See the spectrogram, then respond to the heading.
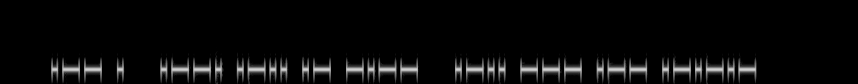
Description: Morse code, heard as a keyed tone, about 22 wpm, 700 Hz. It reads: WE PLAY LOW.
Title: Sentences from Top 1000 Words - Review Part 1 - 22wpm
